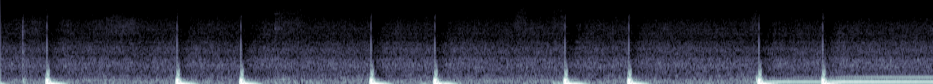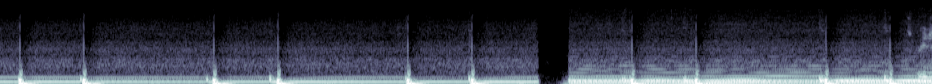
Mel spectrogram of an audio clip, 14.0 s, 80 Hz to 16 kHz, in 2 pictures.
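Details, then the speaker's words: A heartbeat recording, slow and steady paired thumps at about 40 beats a minute, with soft sustained music joining partway, used in hospice music therapy to help patients slow their breathing and heart rate: normal heart sounds. "sometimes we utilize the heartbeat to help the patient entrain to that natural rhythm in their body and help relax their muscles slow their breathing rates slow their heart rate"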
